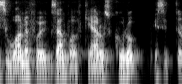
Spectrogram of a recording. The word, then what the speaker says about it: chiaroscuro: me, but this is a wonderful example of chiaroscuro. Is it the right pronunciation? Yeah, chiaroscuro.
